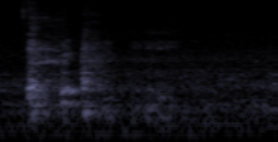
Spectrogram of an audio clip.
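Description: A person coughing twice in quick succession.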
